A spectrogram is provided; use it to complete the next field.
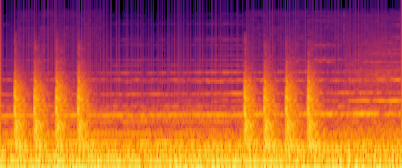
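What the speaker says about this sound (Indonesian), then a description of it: "tiba-tiba Tora dan Devi mendengar suara ketukan dari jendela di kamarnya." Four sharp knocks on a window, a pause, then four more knocks in the same quick, even rhythm, close and clear.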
